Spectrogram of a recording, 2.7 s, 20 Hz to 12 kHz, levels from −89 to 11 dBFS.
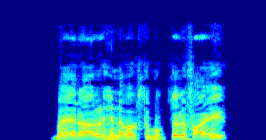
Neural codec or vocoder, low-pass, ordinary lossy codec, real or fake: vocoder, 22.05 kHz, 80 mel bands, Vocos; 9.9 kHz; MP3, 96 kbps; fake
